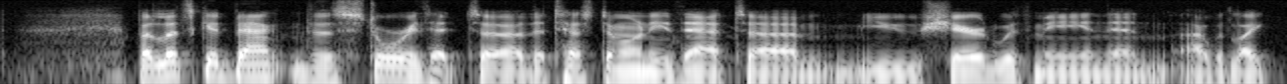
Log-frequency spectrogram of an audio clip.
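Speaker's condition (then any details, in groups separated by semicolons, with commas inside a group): No condition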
